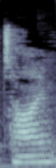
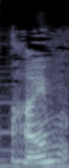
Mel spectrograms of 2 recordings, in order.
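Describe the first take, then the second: First: The t has a strong puff of air. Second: The t has no puff of air. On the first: The speaker calls it right. "tapi dibaca" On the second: The speaker calls it wrong. "nggak dibaca"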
